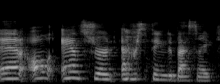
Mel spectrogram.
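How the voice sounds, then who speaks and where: A woman's bright, sharp tone with a slight French accent. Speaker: podcast host. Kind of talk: casual commentary monologue. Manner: animated; hesitant fillers.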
